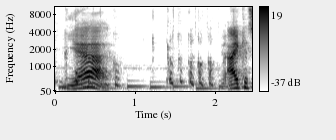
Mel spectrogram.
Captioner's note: Ryan imitates clicking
